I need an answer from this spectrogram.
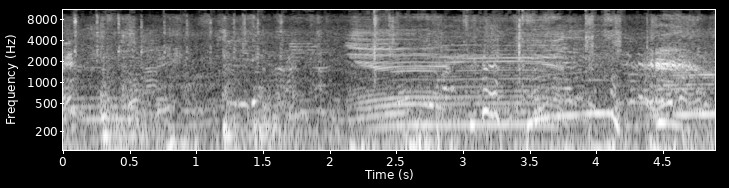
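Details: Cow lowing beside a truck while a man repeatedly calls "mundur" to back it up; a drawn-out moo rises and then holds level for over two seconds, with a shorter bellow at the end, over engine noise and talk.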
